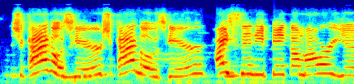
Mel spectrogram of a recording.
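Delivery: high, loud shouting at full voice. Greeting people by name as they arrive: yelling. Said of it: "I know I'm yelling again".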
